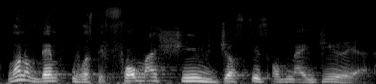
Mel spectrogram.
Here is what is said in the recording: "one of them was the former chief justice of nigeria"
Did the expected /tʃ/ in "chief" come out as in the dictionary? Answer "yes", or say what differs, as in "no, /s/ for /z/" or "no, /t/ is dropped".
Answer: no, /ʃ/ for /tʃ/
